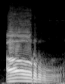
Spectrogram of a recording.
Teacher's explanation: Sekarang kita tengok ada hamzah yang berbaris atas, maka ra ini automatik kena baca dengan tebal.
